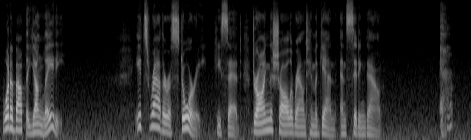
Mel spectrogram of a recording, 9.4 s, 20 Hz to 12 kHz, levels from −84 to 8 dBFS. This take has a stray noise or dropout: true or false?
true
